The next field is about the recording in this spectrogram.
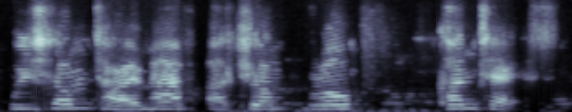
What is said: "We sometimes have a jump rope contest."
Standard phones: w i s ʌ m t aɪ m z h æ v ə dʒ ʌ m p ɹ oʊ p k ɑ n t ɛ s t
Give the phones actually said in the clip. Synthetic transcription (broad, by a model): w i s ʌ m t aɪ m h æ v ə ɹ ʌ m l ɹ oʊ k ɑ n t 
